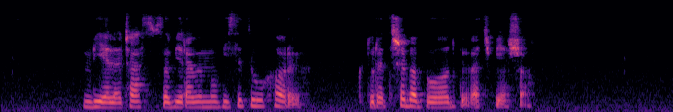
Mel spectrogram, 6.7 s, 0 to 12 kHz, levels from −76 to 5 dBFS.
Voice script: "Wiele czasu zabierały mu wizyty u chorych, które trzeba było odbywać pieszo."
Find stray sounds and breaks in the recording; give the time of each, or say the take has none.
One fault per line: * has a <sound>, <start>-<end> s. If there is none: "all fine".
all fine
